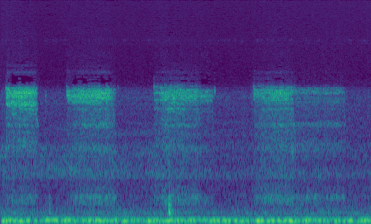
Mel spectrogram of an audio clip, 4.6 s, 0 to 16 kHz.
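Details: Owl at 4:03 AM, 12 April 2013, while a male brings food. Long hoarse hissing screeches, some nearly a second long, alternate with short pauses over a persistent low droning hum.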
